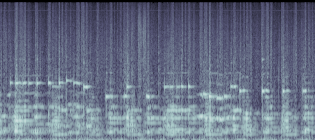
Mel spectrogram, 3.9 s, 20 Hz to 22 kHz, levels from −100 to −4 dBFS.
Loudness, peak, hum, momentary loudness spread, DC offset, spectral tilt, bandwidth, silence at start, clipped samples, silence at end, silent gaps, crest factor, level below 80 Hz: -24 LUFS; -6 dBFS; none; 4 LU; under 0.1%; -3.5 dB/octave; over 20 kHz; 0 s; under 0.1%; 0 s; none; 18 dB; -40 dBFS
